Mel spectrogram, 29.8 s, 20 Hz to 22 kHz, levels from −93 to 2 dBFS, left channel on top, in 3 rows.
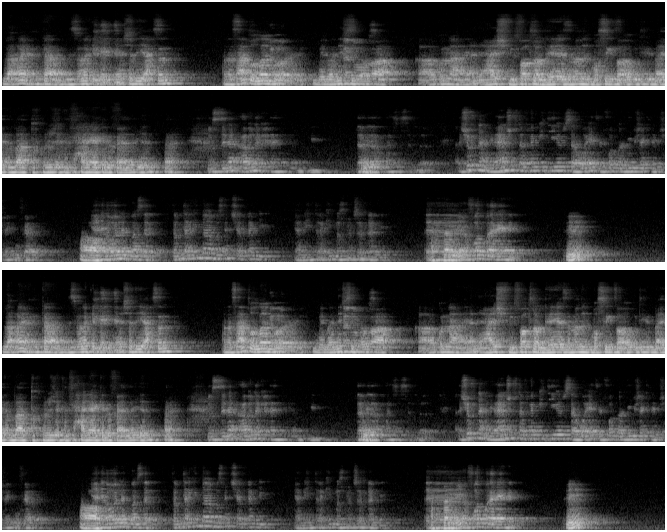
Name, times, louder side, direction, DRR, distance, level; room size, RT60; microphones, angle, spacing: voice 1, 0.0-2.6 3.3-5.8 6.2-13.0 15.3-15.5 21.1-21.3 26.5-26.8 28.3-28.6, right 1 dB, 45° right, 0 dB, 0.7 m, -25 dB
voice 2, 1.3-1.9 4.0-4.2 5.1-5.6 13.0-14.7 15.3-16.3 16.7-20.4 21.2-22.2 22.4-23.8 24.3-25.7 26.2-27.6, equal, 15° right, -5 dB, 2.4 m, -34 dB
11.0 x 6.1 x 3.1 m, 0.98 s
head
